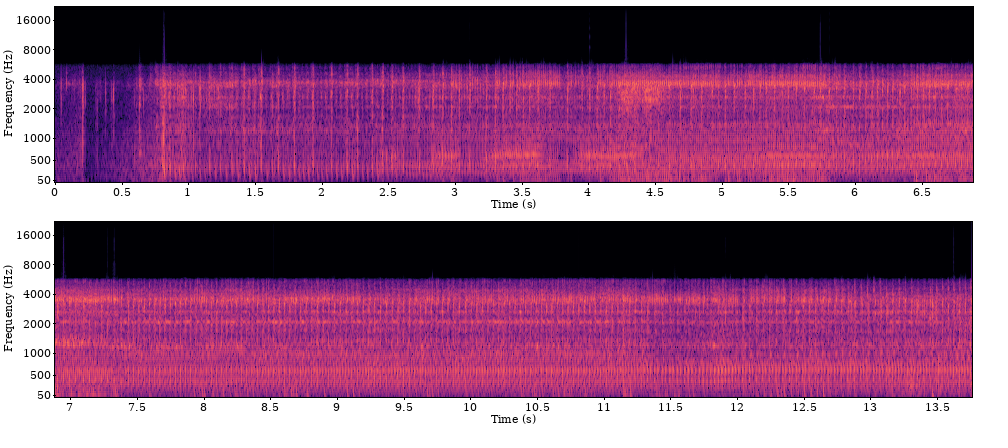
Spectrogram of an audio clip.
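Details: Motorized bicycle two-stroke engine kit, first start and ride: high, buzzy note settles into a steady, even run after the first catch with no miss or knock; engine running normally.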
